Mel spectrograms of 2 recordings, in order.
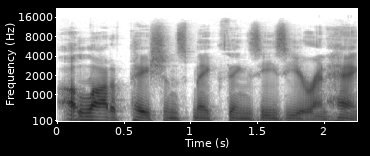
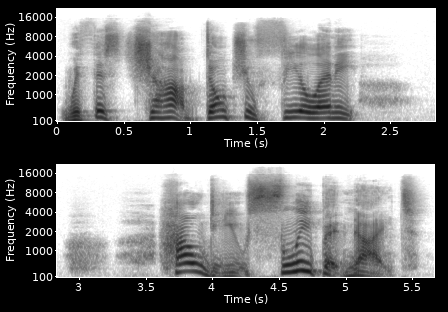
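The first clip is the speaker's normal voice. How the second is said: put-on pitched-up, slow, accusing old man; indignant patient asking how she sleeps, higher and slow; upset old man; 11 semitones higher, 3 dB louder than usual. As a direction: lean in, how could you, slowly. Wiley accusing the caller.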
